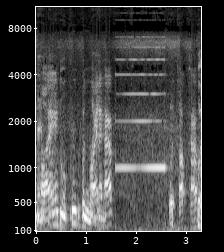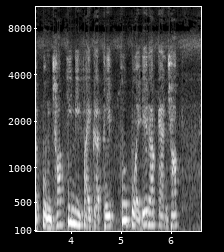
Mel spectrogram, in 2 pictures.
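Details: CPR and AED training demonstration: automated external defibrillator voice prompts with a steady electronic tone between phrases, guiding rescuers to compress in time with the prompts and to stand clear before a shock.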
